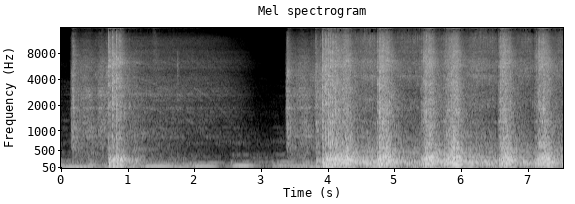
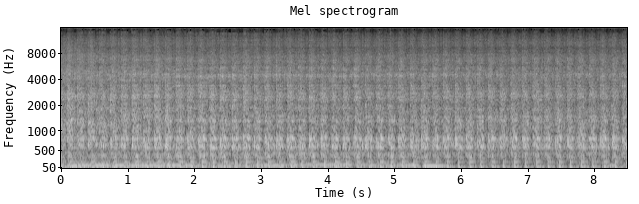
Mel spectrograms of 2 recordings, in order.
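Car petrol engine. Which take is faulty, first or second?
first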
